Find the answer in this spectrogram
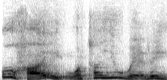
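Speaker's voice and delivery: exaggerated Indian English accent. Describing how characters in a game speak English, in an Apu-style Indian accent. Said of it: "of what Indians sound like".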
